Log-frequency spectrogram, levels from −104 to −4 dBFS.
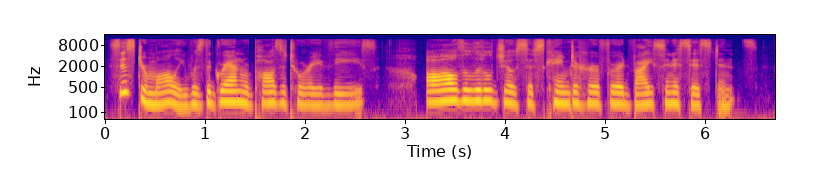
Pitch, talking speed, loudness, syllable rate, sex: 180 Hz, 170 wpm, -19 LUFS, 5.8 syllables/s, female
